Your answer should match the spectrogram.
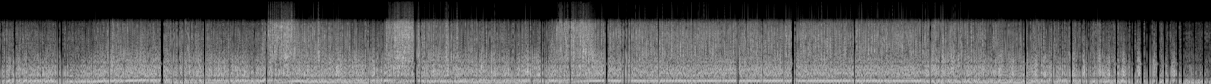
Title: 1998 Ford Crown Victoria Police Interceptor exhaust leak drive by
